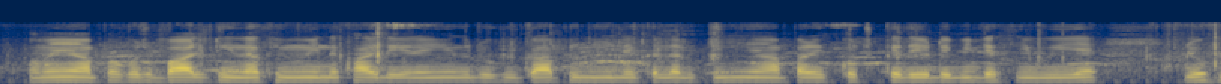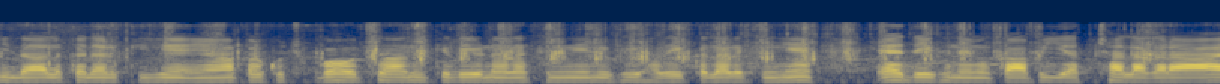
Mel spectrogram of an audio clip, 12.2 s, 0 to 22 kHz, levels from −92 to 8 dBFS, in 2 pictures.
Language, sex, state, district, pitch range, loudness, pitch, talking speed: Hindi, male, Chhattisgarh, Korba, 120-130 Hz, -20 LUFS, 125 Hz, 270 wpm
